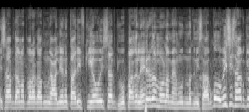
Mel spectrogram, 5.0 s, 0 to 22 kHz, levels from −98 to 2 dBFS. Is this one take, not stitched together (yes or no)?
no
